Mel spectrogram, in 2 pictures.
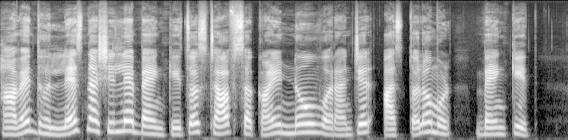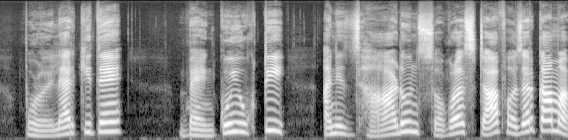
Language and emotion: Goan Konkani, surprised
